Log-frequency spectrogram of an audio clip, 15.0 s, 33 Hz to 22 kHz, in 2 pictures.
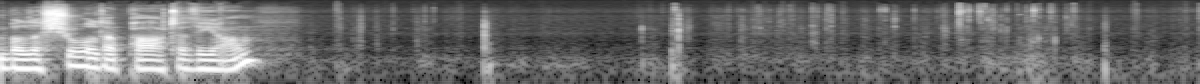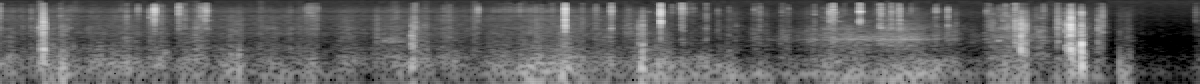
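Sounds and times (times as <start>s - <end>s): plastic parts clicking and tapping: 12.6s - 14.5s.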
